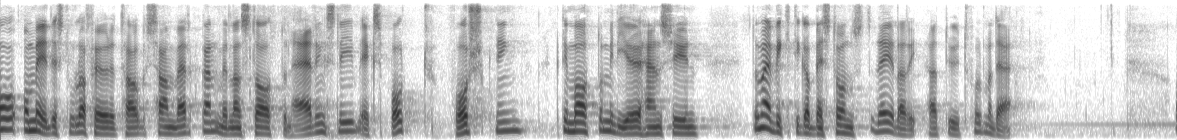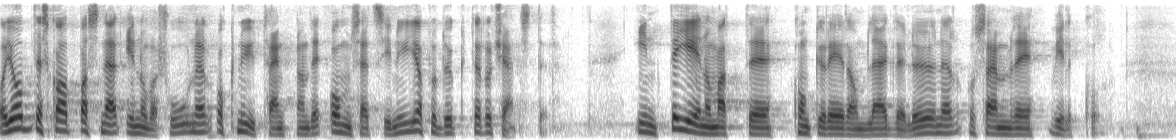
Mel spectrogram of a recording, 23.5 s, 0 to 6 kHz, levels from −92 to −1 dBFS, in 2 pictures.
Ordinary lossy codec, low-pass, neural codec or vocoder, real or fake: none; 5.4 kHz; none; real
